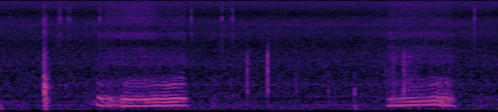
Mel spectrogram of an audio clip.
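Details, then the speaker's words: Female snoring: two drawn-out, tonal, whistling snores on inhalation, separated by quiet breathing with faint clicks in a quiet room. "what are you snoring like that for, girl? Huh? What are you snoring, girl?"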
